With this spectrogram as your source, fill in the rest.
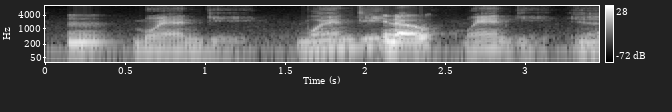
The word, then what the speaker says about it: Mwangi: Pronounced Mwangi.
